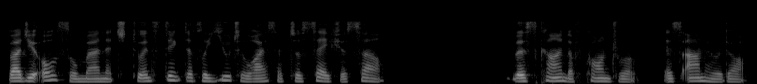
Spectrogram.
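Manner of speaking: deep, cool authority pressing his point; stern lord voice. Acted. Hyuga-sama speaks intently.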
